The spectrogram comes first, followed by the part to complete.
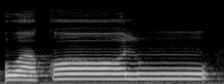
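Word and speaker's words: وَقَالُوا: Terus waqalu. Di situ ada mad asli atau mad tabi'i karena huruf qaf berharokat fathah bertemu alif dan setelahnya tidak bertemu hamzah, sukun, waqaf, dan tasdid. Cara bacanya panjang 2 harokat.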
